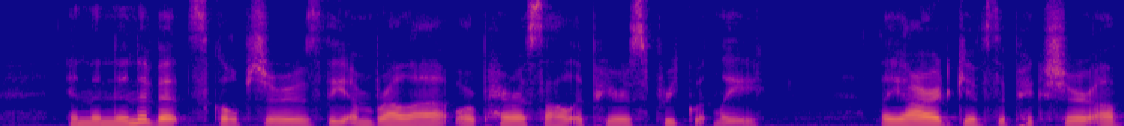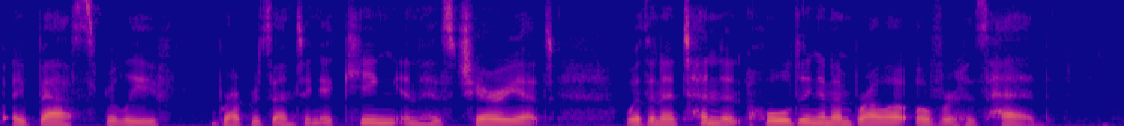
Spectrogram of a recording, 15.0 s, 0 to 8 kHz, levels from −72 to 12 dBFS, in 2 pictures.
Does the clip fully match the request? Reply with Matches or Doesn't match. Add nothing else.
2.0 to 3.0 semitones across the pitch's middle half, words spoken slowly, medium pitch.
Matches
